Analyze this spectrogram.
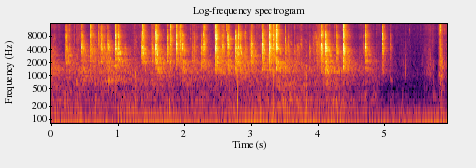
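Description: A dog's claws click and tap on a metal walkway.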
